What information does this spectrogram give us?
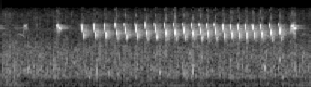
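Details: Sunbird (konin) song for training caged birds: two thin whistled slurs, then nearly three seconds of fast, even, high-pitched repeated chips closing with another whistle.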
